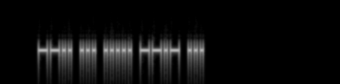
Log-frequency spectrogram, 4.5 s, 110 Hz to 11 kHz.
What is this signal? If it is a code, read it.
Morse code, heard as a keyed tone, about 31 wpm, 700 Hz. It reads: ZS5QS
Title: DXCC-100 Call Signs - 5 Characters - 30wpm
